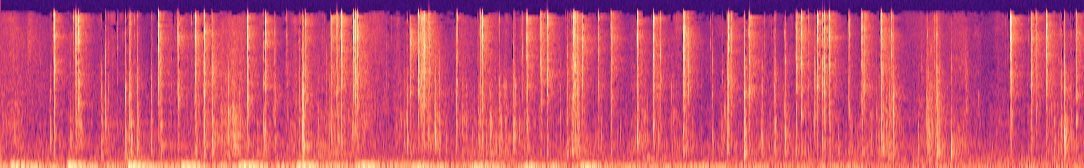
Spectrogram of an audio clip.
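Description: Fingertips of both hands tap the round plastic keycaps of a retro typewriter-style computer keyboard held upright. The result is an irregular stream of short, dry, bright clicks over a low background hum.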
